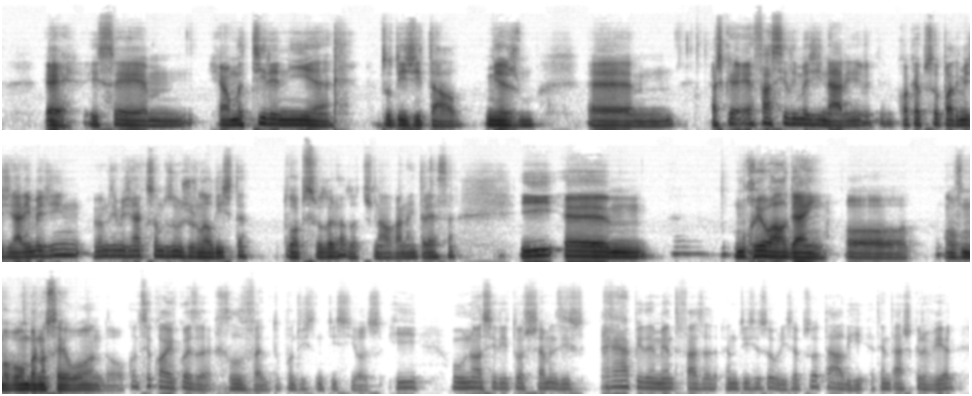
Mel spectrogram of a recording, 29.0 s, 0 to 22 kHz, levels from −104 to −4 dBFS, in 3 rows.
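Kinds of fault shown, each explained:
Zipper noise: from 19.92 to 20.61 s the speech drops by about 20 dB, but the fade is applied as a staircase of level jumps, around a hundred a second, instead of a continuous glide. Every jump puts a tiny step into the waveform, and that step sounds as a click. The clicks come fast enough to merge into a buzzy ticking that rides on the speech only while the level is moving, then stops once the drop is complete.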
